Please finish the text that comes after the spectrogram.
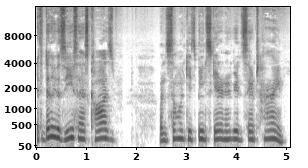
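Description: A man voicing a little girl who earnestly delivers grim news in a halting way. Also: a little high, steady tone, dark tone, voice pushed up, natural voice.

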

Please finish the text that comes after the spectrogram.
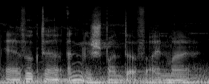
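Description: A middle-aged man narrating a live radio play on stage with expressive, theatrical storytelling into a headset mic. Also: on the low side, measured pace, background noise.

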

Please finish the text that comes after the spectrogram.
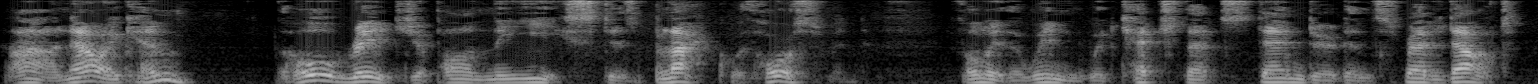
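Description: A man's voice: medium pitch, expressive, moderate pace, a bit bright, breathy edge. A man voicing an impatient old hermit seer in a storybook, giving an anxious, exclamatory running report. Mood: tense, watchful. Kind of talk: storybook character voice.

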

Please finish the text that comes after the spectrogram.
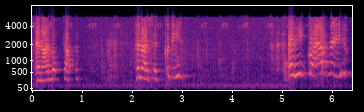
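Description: Hysterical young woman, shocked and pleading, very high-pitched, old horror film, muffled noisy soundtrack. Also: expressive, heavily acted. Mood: dazed, shaken. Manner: distraught, halting, pleading. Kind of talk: 1960s horror film acting.

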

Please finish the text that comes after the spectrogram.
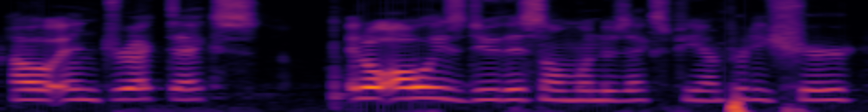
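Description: A woman's voice: fairly high pitch, little pitch movement, moderate pace, a little mellow, no room sound. A young-sounding female speaker giving a rambling, casual computer tutorial over a screen recording, with lots of ums and asides. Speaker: tutorial maker.

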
